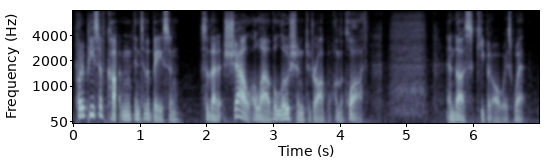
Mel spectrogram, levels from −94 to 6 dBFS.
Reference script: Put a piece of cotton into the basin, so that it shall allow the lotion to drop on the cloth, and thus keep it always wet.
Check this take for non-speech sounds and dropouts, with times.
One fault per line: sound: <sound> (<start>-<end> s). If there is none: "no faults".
sound: dropout (0.6-0.7 s)
sound: sniff (4.7-5.4 s)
